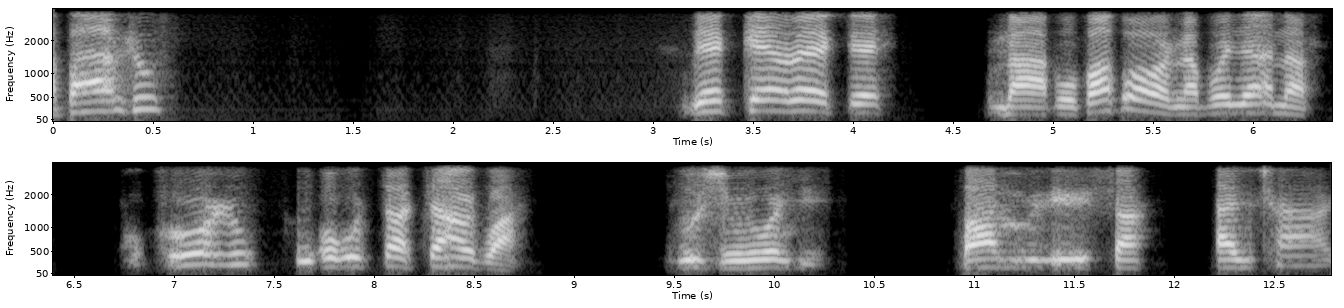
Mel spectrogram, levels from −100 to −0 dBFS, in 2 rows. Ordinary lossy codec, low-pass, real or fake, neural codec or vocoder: none; 3.6 kHz; fake; codec, 16 kHz, 0.5 kbps, FunCodec, trained on Chinese and English, 25 frames a second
